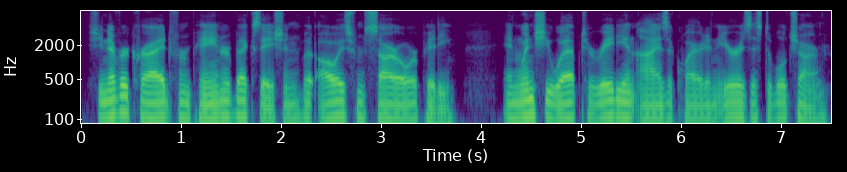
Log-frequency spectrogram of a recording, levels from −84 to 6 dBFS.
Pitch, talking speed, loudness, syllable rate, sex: 95 Hz, 190 wpm, -19 LUFS, 5.4 syllables/s, male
